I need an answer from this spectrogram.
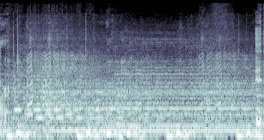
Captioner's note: laughter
